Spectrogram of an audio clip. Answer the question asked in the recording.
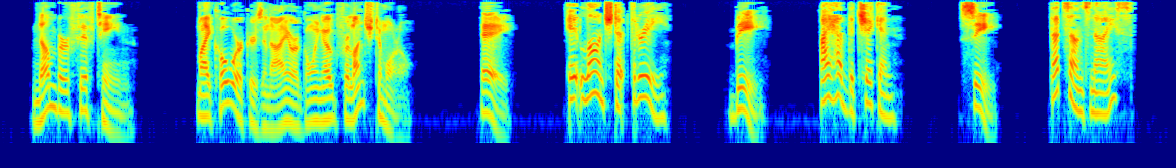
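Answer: C: That sounds nice.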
